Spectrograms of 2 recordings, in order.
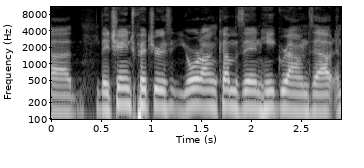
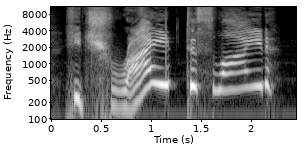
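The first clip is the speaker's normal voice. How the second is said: heavy stress on tried, stretched slow and high. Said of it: "I want to emphasize the word try".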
